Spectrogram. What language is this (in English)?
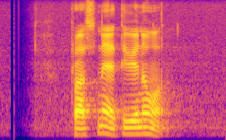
Sinhala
